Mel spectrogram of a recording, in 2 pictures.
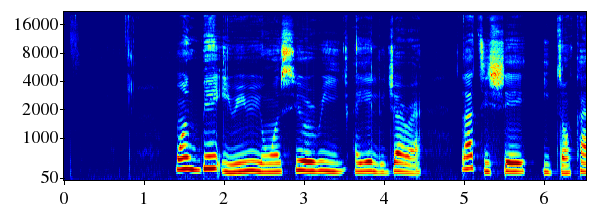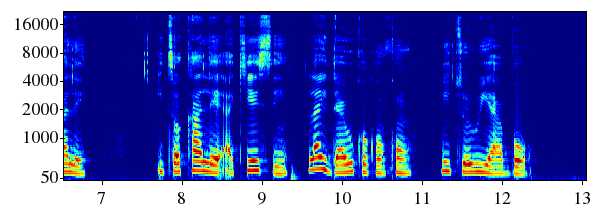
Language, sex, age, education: Yoruba, female, 15-29, secondary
